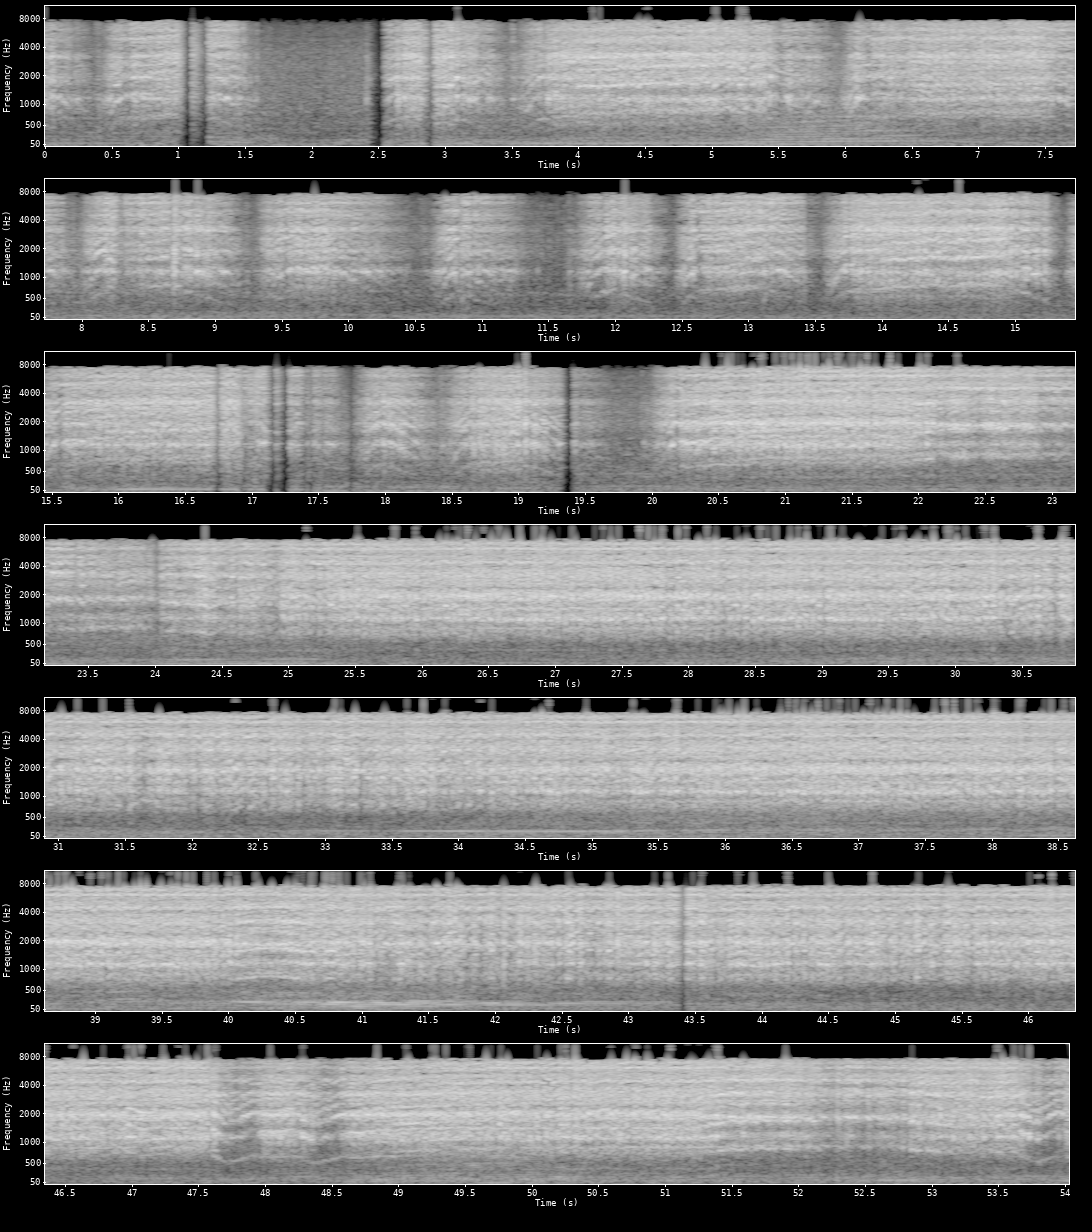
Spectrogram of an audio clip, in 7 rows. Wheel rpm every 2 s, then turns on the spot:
110, 80, 170, 160, 110, 40, 80, 160, 140, 80, 180, 230, 210, 210, 210, 210, 210, 210, 210, 210, 220, 210, 210, 200, 190, 220, 210.
none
